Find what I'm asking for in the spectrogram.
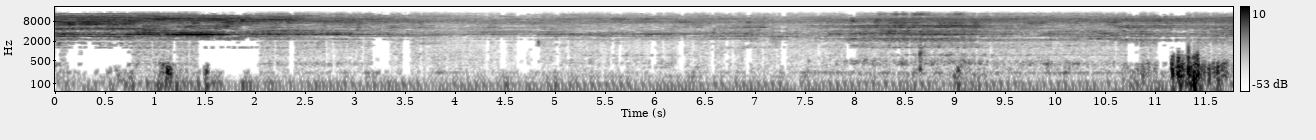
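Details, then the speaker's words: Mazda RX-8, fully warm engine at idle (air pump assumed off): steady airy hiss over idle, louder or softer around the bay, quieter from one side; pulling hoses changed nothing, owner suspects a loose solenoid; suspected vacuum leak, not confirmed. "I can hear the vacuum leak. I checked all of these. I pulled them and there was really no change in the sound, but you can hear that loud sound."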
